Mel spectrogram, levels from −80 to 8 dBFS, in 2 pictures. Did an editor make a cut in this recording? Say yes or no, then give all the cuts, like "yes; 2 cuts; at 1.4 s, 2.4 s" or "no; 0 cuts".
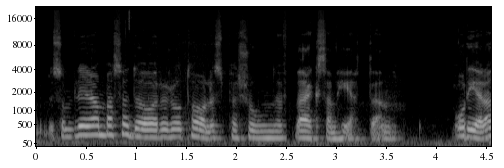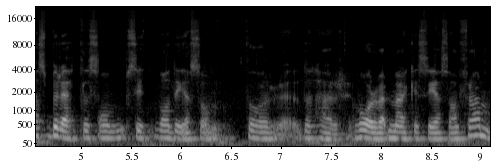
yes; 4 cuts; at 2.5 s, 4.3 s, 5.2 s, 5.7 s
